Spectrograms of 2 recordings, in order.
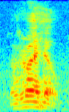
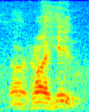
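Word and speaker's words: רחל: The original pronunciation of Rachel in all the Semitic languages sounds almost identical to Grail, Rahel, Rahil.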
